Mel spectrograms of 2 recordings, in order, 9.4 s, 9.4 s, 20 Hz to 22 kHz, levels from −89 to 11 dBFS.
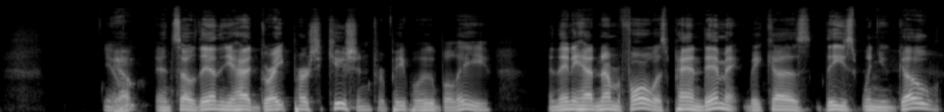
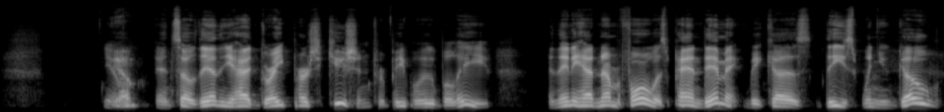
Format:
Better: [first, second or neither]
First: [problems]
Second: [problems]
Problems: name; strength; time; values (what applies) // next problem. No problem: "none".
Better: first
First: none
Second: thin; somewhat; fading below 250 Hz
